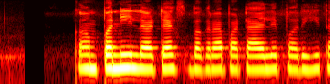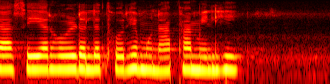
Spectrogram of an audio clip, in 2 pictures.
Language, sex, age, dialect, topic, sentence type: Chhattisgarhi, female, 18-24, Northern/Bhandar, banking, statement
